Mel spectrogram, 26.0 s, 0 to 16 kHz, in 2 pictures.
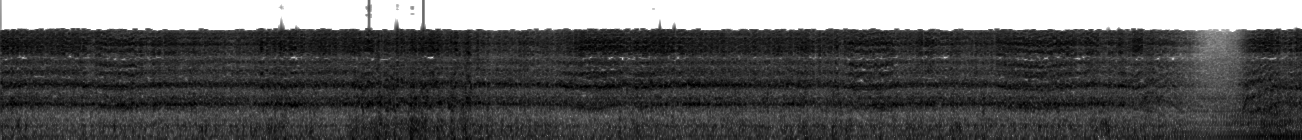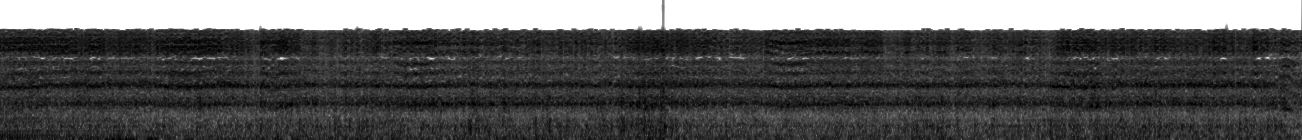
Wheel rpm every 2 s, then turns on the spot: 230, 230, 230, 230, 230, 190, 140, 230, 230, 230, 230, 230, 230.
none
